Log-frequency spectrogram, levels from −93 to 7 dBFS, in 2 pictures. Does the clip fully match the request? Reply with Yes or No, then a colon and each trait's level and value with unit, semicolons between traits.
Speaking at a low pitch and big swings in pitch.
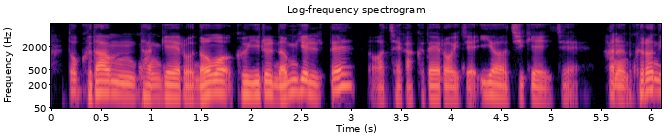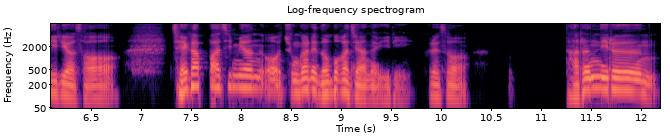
Yes: low, 115 Hz; wide, 5.9 semitones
